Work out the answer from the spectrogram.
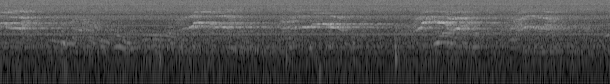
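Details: Wild yellow-tailed black cockatoos in the Blue Mountains National Park near Glenbrook, NSW, feeding, give drawn-out, wavering wailing calls, several overlapping, repeated about every second or so over a steady background hiss.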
